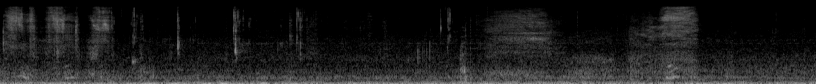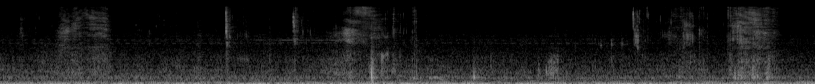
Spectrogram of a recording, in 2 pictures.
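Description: Close-miked chewing and biting as a man eats by hand: wet mouth smacks and clicks, with a few longer, noisier bursts every couple of seconds.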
